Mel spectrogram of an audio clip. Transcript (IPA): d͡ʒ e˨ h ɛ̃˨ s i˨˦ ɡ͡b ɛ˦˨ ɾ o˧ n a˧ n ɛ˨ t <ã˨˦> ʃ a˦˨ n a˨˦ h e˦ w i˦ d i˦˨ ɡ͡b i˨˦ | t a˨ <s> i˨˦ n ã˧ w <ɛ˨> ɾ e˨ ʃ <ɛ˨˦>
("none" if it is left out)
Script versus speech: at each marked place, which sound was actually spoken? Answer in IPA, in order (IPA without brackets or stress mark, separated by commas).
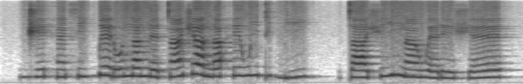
ã˨˦, ʃ, ɛ˨, ɛ˨˦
